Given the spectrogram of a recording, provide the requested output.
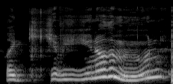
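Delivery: hammed-up enthusiastic bro; earnest excitement. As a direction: pour it out, thrilled by the discovery. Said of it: "The sun's like".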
